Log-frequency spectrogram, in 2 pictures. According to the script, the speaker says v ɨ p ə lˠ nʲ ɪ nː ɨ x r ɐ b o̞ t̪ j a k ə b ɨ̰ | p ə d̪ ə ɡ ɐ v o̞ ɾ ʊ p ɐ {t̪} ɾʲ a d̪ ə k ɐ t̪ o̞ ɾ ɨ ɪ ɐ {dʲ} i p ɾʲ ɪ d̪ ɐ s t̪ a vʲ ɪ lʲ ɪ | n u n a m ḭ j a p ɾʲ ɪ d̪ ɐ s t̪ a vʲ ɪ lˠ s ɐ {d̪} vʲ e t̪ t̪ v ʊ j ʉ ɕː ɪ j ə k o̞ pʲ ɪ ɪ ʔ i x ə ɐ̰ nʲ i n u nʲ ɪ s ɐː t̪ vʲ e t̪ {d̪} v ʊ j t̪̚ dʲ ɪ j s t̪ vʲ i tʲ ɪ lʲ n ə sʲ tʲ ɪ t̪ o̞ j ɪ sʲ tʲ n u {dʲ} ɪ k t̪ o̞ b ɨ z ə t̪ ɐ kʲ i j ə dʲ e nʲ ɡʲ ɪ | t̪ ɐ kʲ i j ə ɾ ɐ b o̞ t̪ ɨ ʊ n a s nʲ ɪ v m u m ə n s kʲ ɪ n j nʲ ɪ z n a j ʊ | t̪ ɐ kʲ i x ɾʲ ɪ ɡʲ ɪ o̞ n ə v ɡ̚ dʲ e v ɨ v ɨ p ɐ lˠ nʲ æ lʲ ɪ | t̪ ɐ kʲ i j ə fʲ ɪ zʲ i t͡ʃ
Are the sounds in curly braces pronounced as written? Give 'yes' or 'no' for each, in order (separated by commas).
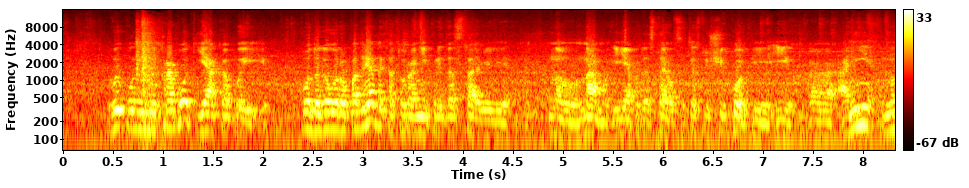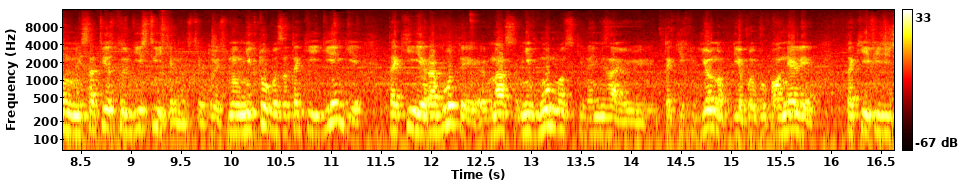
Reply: no, no, no, no, no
